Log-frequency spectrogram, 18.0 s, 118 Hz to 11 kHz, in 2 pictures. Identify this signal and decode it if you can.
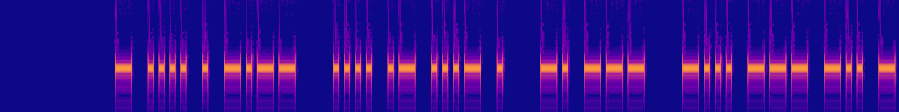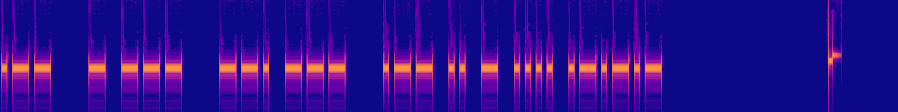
Morse code, heard as a keyed tone, about 21 wpm, 700 Hz. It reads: THEY HAVE NO BODY TO GO WITH.
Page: morse-code-ninja-practice-22wpm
